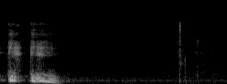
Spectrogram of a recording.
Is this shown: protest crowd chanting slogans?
no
